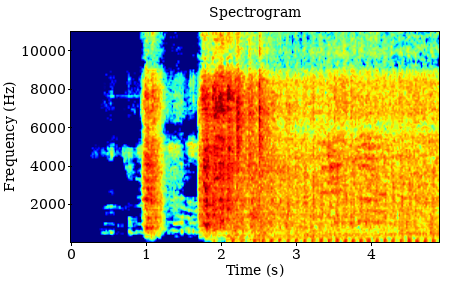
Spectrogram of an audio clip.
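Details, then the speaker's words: Yamaha Mio Z (Mio M3 125) scooter after throttle body cleaning with carb cleaner, which fixed stalling at low throttle: engine catches after a couple of cranks and settles into a steady, even idle about three firings a second, no stumbling or dying. "Motor setelah dibersihkan throttle bodinya langsam udah enak. Udah kembali nyaman dipakainya ya."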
